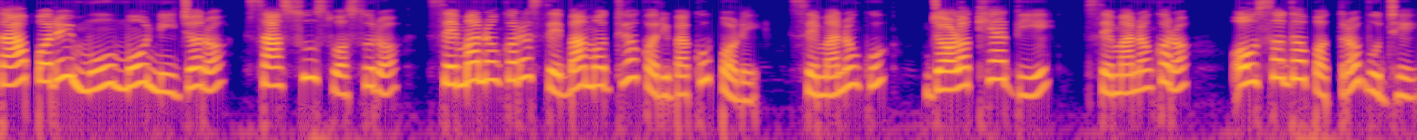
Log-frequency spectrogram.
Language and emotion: Odia, neutral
